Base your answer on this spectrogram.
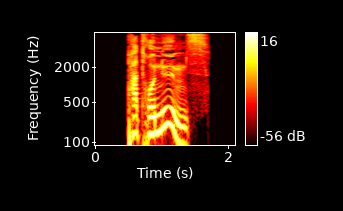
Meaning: genitive singular of Patronym
- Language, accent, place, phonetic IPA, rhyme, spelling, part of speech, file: German, Germany, Berlin, [patʁoˈnyːms], -yːms, Patronyms, noun, De-Patronyms.ogg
